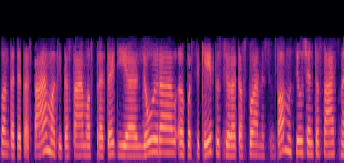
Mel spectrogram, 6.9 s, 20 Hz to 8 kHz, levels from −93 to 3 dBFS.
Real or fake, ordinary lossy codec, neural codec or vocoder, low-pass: fake; AAC, 16 kbps; codec, 24 kHz, 0.9 kbps, WavTokenizer, large speech release; 7.2 kHz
